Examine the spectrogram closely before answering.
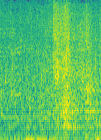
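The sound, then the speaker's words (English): Water laps at Hyde Street Pier in San Francisco, near the old paddle steamboat Eureka bobbing in shallow water. The sound is a faint, low, continuous wash with some wind noise. “It's a brisk Sunday afternoon at Hyde Street Pier in San Francisco. Just past the edge of the dock, an old paddle steamboat called the Eureka bobs in the shallow water.”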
